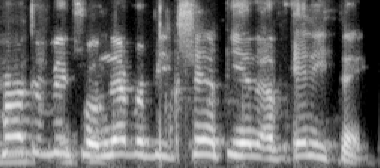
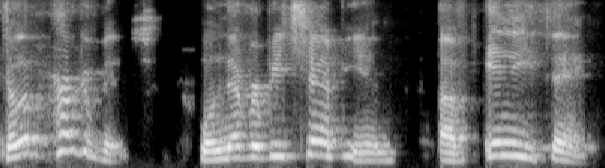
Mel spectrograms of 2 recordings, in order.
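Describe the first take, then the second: First: It is said at a normal, quicker pace. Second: It is said slowly and deliberately.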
